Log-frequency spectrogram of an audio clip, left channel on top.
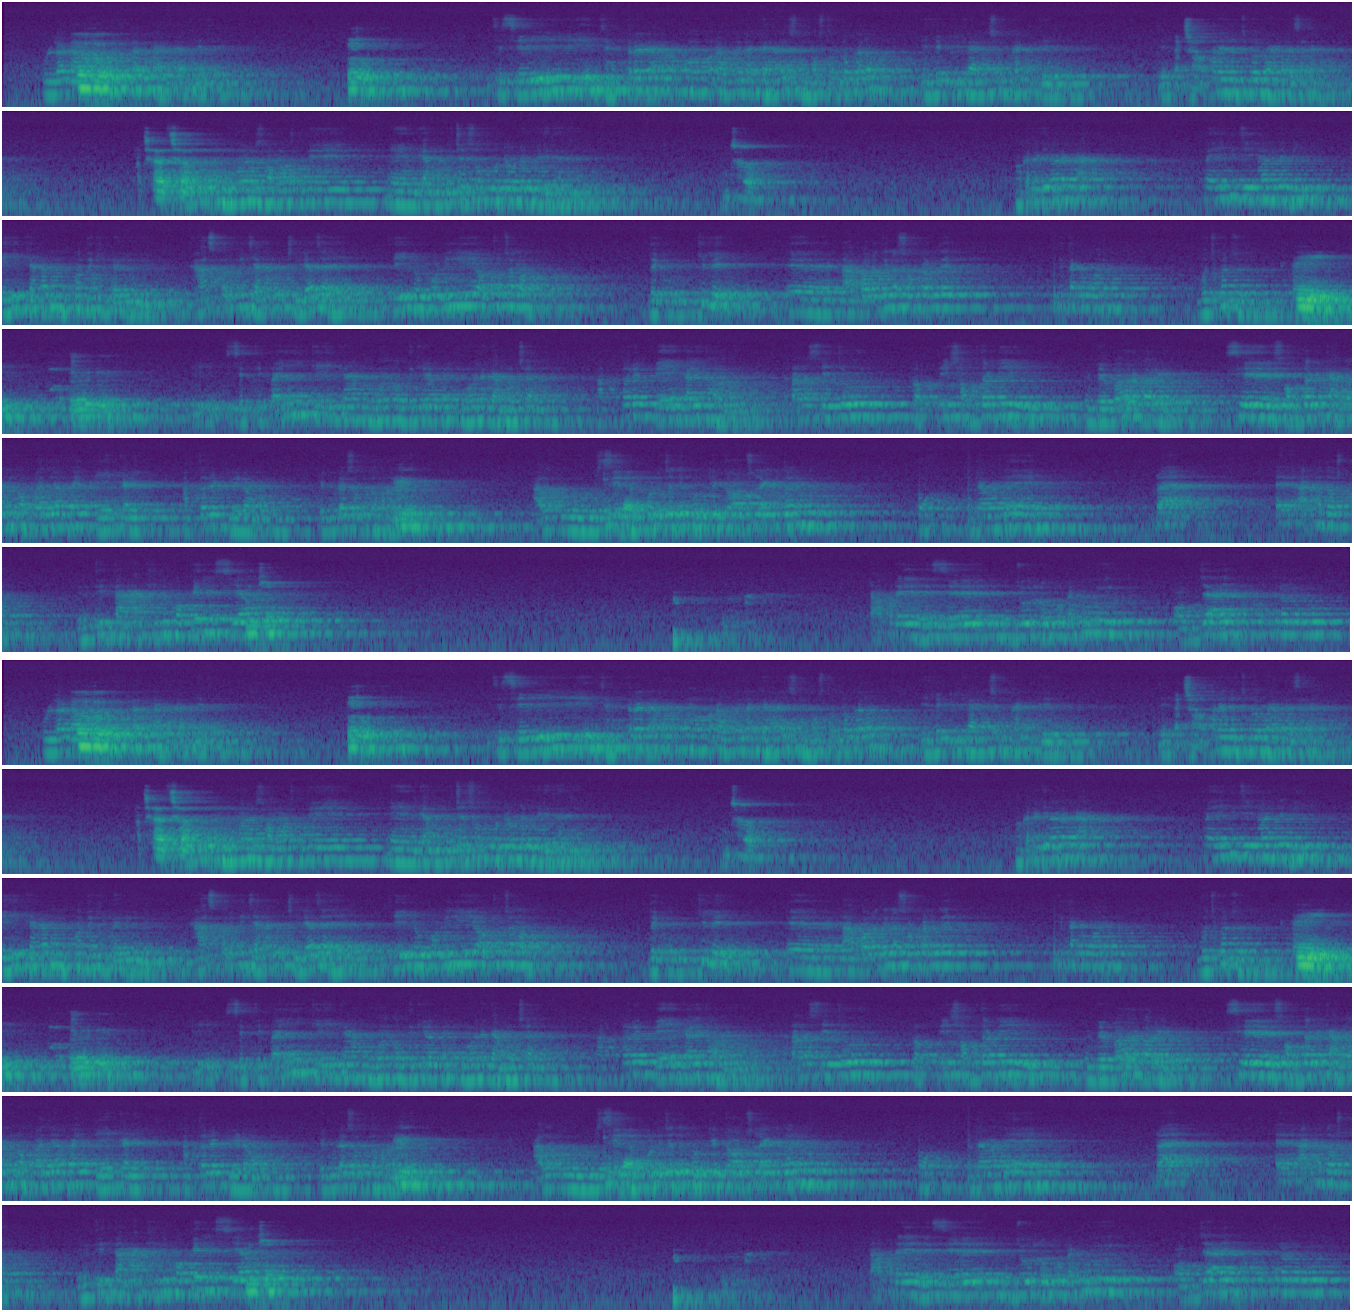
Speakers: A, on the left; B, on the right.
A: କୁଲା ଡାଉନ
B: ହୁଁ
A: ଡାଉନ୍
B: ହୁଁ।
A: କଲେ ତାର ନାଁଟା ଦିଆଯାଏ
B: ହୁଁ
A: ଯେ ସେଇ। କି ଯାତ୍ରାରେ ଆମର କଣ କରା ହୁଏ ନା ଗାଁ ରେ ସମସ୍ତ ପ୍ରକାର ଇଲେକ୍ଟ୍ରିକ ଲାଇନ୍ ସବୁ କାଟି ଦିଆଯାଏ। ଯେ ଅନ୍ଧାର
B: ଆଚ୍ଛା
A: ହେଇଯିବ ଗାଁ। ଆଛା।
B: ଆଚ୍ଛା ଆଚ୍ଛା
A: ସବୁ ମୁହଁରେ ସମସ୍ତେ ଏ ଗାମୁଛା ସବୁ ଗୋଟେ। ଗୋଟେ ଗୋଟେ ଭିଡ଼ିଥାନ୍ତି।
B: ଯ।
A: ଭଙ୍କା ଭିଡ଼ିବାର କାରଣ। ନେଇକି ଯିଏ ମାରିଲେ ବି। କେହି କାହା ମୁହଁ ଦେଖିପାରିବେନି ଖାସ କରିକି ଯାହାକୁ ଚିଡା ଯାଏ ସେଇ ଲୋକଟି ଅଥଚ ନ ଦେଖୁ ଥିଲେ ଏ ତା ପରଦିନ ସକାଳୁ ଯାଇ। କାହିକି ତାଙ୍କ ଘରେ ବୁଝିପାରୁଛନ୍ତି।
B: ହୁଁ ହୁଁ ହୁଁ।
A: ଏ ସେଥିପାଇଁ କେହି କାହା ମୁହଁ ନ ଦେଖିବା ପାଇଁ ମୁହଁରେ ଗାମୁଛା। ହାତରେ ପେଁ କାଳି ଧରନ୍ତି କାରଣ ସିଏ ଯୋଉ ପ୍ରତିଶବ୍ଦ। ଡି ବ୍ୟବହାର। କରେ ସେ ସ ଶବ୍ଦଟି କାନକୁ ନ ବାଜିବା ପାଇଁ ପେଁକାଳି ହାତରେ ଟିଣ ଏଗୁଡା ସ ସବୁ ଧରନ୍ତି।
B: ହୁଁ
A: ଆଉ ସେ
B: ଆଚ୍ଛା
A: ଲୋକଟି ଯଦି ଗୋଟେ ଟର୍ଚ ଲାଇଟ୍ ଧରିବ <unintelligible> ପିଲାମାନେ ପ୍ରାୟ ଏ ଆଠ ଦଶ ଟା। ଏମିତି ତା ଆଖିିକି ପକେଇଲେ ସିଏ ଆଉ
B: ଆଚ୍ଛା ହୁଁ <inaudible>
A: ତାପରେ ସେ ଯୋଉ ଲୋକ ଟାକୁ ଅବ୍ଜା ଆଇ ପ୍ରକୃତିର ଲୋକ।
